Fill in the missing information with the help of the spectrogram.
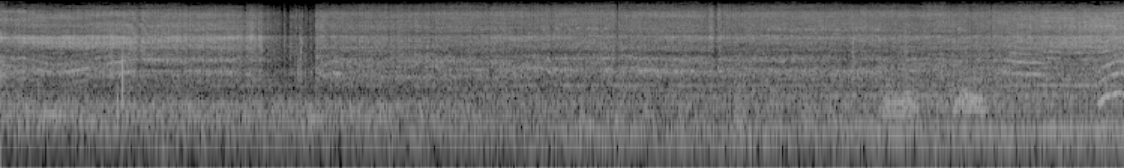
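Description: Motorized toy train engine running along wooden track, its motor and gears whirring steadily, briefly quieter about four seconds in.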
